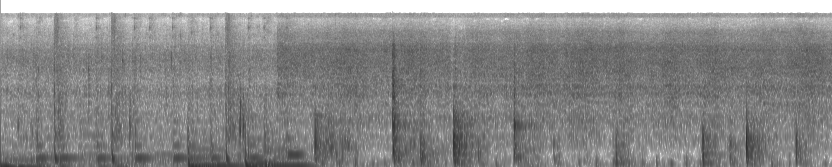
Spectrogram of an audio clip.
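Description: Sliced onions and ginger-garlic paste sizzling in oil in a metal kadai, stirred with a wooden spatula that scrapes and knocks against the pan many times.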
